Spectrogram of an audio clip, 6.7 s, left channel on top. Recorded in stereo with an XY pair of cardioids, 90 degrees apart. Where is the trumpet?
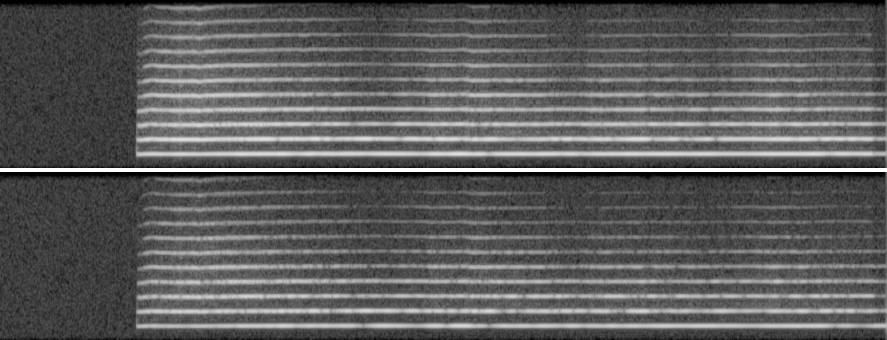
55° left, 0.9 m.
